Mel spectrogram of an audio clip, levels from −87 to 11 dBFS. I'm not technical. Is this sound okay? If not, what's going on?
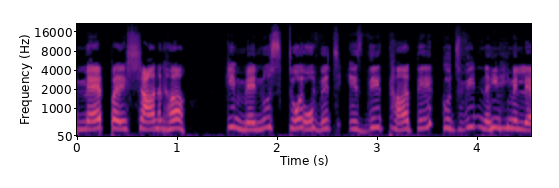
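No. Frames out of order at 0.76–0.85 s (just before "ਹਾਂ ਕੀ ਮੈਨੂੰ"), 2.17–2.35 s (just after "ਹਾਂ ਕੀ ਮੈਨੂੰ") and 4.13–4.31 s: two tiny neighbouring pieces of the speech play swapped, giving a brief garbled flutter.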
